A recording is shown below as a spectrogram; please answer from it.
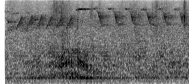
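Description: Outdoor ambience with small birds chirping: a run of short, quick, downward-sliding chirps, a few per second, over a steady background hiss and a faint low hum.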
